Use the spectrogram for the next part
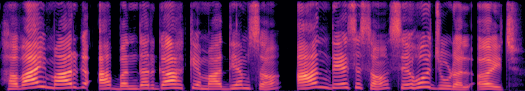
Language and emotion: Maithili, neutral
